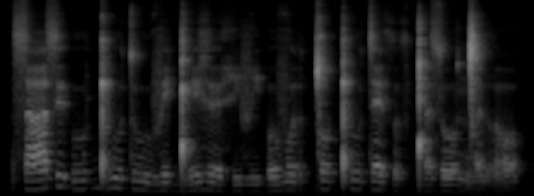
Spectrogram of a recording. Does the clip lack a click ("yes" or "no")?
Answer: no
